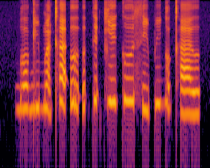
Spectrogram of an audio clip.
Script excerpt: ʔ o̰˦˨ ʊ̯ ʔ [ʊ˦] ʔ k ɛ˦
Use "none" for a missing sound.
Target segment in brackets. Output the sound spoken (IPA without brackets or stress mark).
ʊ˦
